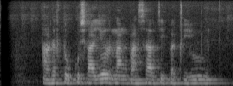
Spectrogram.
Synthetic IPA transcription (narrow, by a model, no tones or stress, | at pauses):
ʔaɾɪft̪ukusajʊrnaŋpasart͡ʃib̥a̤d̥ṳju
